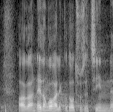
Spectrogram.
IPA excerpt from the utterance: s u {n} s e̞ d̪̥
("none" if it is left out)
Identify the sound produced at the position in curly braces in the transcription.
none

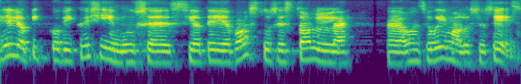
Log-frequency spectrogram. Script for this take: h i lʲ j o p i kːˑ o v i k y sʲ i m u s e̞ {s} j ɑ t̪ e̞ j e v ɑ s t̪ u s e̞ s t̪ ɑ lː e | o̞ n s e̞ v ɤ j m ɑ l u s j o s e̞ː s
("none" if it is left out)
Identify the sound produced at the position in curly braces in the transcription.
s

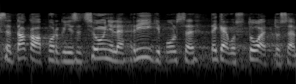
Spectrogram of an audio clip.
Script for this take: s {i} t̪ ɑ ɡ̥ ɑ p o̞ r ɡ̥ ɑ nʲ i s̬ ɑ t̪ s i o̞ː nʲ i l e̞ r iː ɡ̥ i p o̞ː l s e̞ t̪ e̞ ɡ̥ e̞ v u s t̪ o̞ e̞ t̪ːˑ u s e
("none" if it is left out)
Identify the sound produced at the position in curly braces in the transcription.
e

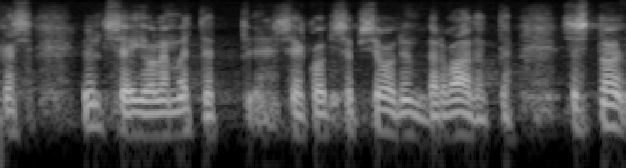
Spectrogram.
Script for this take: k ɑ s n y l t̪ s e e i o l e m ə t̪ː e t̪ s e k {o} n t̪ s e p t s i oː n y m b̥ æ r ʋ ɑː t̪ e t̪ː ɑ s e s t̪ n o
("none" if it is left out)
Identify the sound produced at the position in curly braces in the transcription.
o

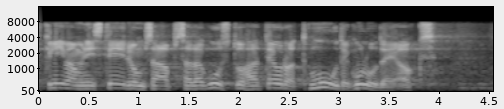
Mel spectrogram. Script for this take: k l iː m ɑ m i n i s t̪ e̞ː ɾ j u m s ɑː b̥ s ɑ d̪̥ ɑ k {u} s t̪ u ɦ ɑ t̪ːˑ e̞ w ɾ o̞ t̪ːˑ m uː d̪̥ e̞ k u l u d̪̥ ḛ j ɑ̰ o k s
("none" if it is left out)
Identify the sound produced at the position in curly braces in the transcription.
uː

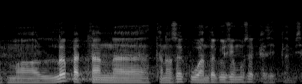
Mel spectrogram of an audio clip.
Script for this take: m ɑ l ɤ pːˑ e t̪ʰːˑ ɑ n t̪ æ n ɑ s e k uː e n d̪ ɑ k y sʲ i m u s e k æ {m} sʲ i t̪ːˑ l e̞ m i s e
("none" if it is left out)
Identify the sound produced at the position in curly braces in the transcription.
none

